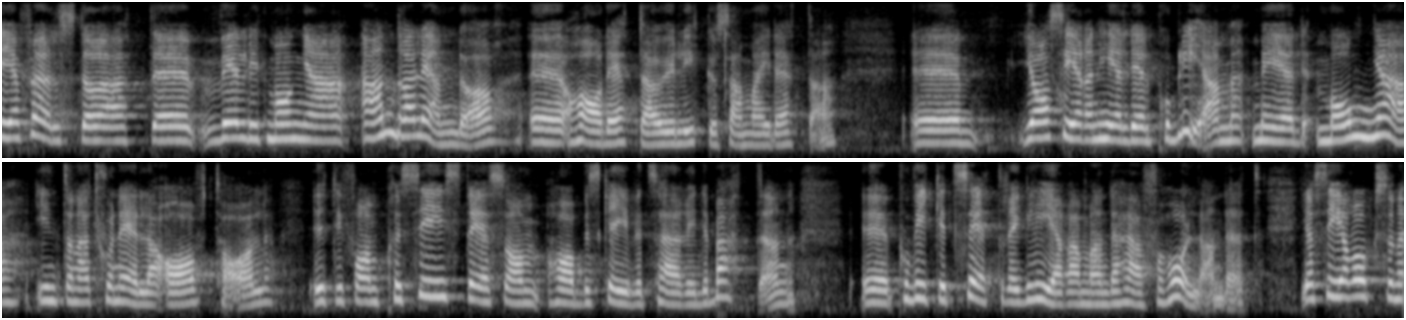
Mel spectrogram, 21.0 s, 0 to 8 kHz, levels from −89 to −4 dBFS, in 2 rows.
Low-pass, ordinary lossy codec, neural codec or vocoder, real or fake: none; none; codec, 16 kHz, 8 kbps, FreqCodec, smaller model; fake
